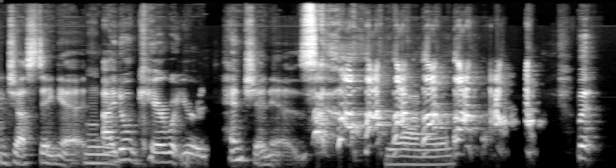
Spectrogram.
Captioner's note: laughs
